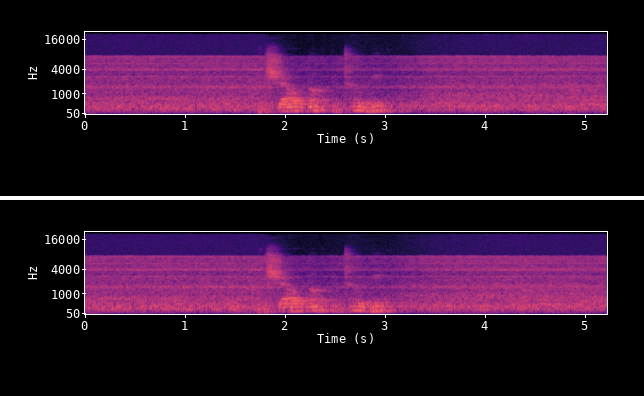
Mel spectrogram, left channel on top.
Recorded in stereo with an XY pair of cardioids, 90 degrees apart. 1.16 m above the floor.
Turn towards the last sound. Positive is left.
turn(degrees=10)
